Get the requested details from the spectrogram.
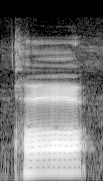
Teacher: খ কণ্ঠনীর শেষ অংশ থেকে খ এটাকে বলা হয় স্থিলার হরফ অর্থাৎ মোটা হরফ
